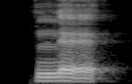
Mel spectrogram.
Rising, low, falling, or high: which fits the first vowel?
falling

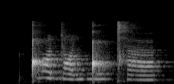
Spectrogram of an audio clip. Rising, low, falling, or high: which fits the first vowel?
falling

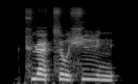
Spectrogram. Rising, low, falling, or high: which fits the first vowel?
falling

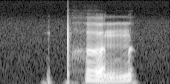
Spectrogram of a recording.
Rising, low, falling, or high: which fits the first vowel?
low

